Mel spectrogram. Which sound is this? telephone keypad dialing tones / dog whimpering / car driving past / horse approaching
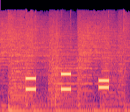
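telephone keypad dialing tones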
